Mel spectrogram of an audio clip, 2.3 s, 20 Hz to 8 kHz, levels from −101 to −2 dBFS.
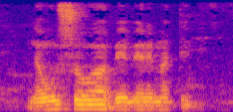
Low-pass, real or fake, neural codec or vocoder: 7.2 kHz; real; none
